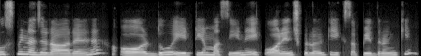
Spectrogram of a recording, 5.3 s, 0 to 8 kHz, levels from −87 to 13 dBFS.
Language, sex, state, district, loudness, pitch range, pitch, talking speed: Hindi, female, Uttar Pradesh, Lalitpur, -16 LUFS, 225-265 Hz, 235 Hz, 205 wpm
